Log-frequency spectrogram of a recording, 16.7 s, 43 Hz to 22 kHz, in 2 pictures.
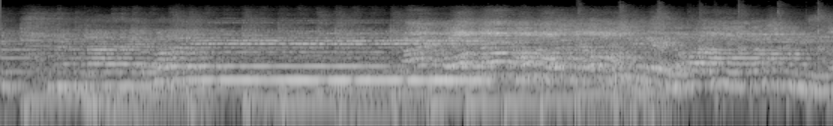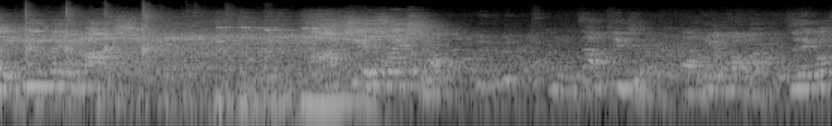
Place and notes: Daren St., Tamsui Dist., Taiwan - Folk party
Folk Evening party, Dinner Show, Host
Zoom H2n MS+XY
New Taipei City, Taiwan, 22 June 2015, 19:52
